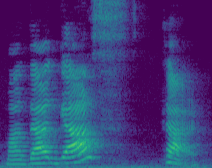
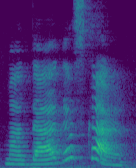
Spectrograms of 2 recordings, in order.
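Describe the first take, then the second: First: "Madagascar" with GAS loud and drawn out; slow "Madagascar", punching the second-to-last syllable, GAS; "Madagascar" stressed as Madagáscar, on GAS. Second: "Madagascar" with the final CAR stressed; "Madagascar" stressed at the end, madagasCAR. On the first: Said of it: "Como a gente pronuncia?". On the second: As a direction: say "Madagascar" leaning on its last syllable, CAR. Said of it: "Qual é a pronúncia?". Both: Shown as a demonstration.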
